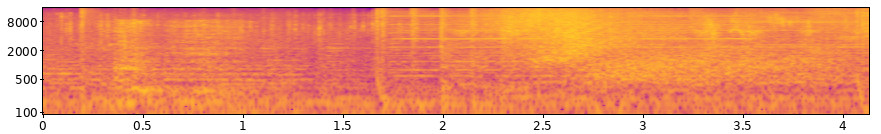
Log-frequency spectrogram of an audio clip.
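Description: Dramatic orchestral background score with a heavy low drone, and a rushing noise effect that swells and fades about halfway through.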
